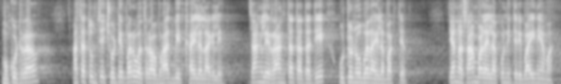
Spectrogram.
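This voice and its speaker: A man voicing a bold, sharp-tongued village woman in a raised, lively voice. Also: lightly acted. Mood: teasing. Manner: raised, lively pitch, scolding and quick. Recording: long reverb.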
